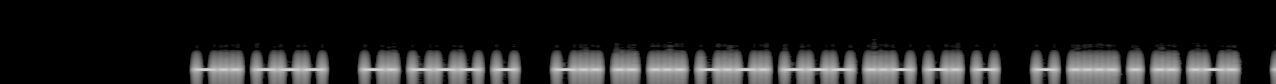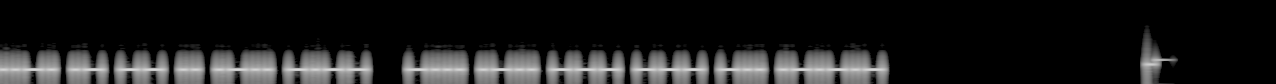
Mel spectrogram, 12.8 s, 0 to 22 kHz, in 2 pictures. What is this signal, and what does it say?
Morse code, heard as a keyed tone, about 40 wpm, 700 Hz. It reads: DO NOT DISCOUNT THEIR FAMILY BLOOD.
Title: Sentences from Top 1200 Words 40wpm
